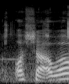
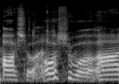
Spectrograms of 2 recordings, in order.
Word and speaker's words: Oshawa: you're born in how do you say it Oshawa or oshaa oshaa oshaa yes and were your parents originally born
